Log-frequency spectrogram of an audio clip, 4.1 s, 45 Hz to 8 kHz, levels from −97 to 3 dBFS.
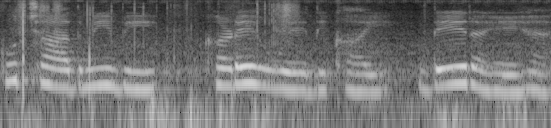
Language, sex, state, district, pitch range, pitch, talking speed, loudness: Hindi, female, Punjab, Fazilka, 210-260 Hz, 235 Hz, 130 wpm, -24 LUFS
